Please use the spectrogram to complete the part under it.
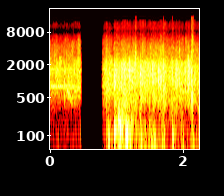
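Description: A festival audience applauds panelists taking the stage: a brief burst of clapping breaks off for a moment of silence, then resumes, dense and steady.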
